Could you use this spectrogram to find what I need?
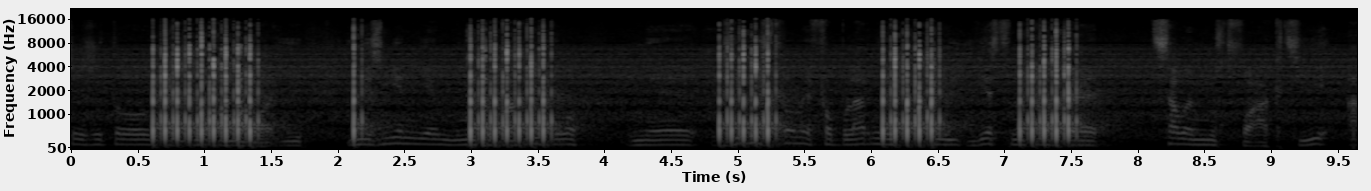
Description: Pulse dialling, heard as clicks on a phone line, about 11 pulses a second, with speech in Polish. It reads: 9 1 7 5 5 5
